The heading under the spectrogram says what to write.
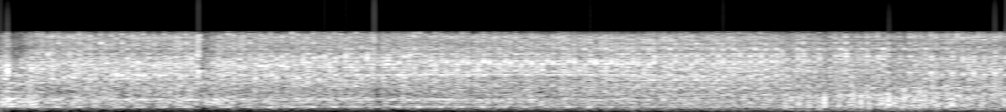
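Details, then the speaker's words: Mercedes Sprinter diesel at idle: steady clatter with an even, quick ticking knock, about three a second. Heard only on the turbo side. Oil recently changed to semi-synthetic, and bad oil is suspected. Owner suspects hydraulic lifters, but the cause is unconfirmed and a garage visit is planned. "Мы сейчас проверим стук двигателя Mercedes Sprinter. Какой-то необычный стук, похоже на гидрокомпенсаторы."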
